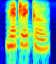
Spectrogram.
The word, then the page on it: metrical: Indian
